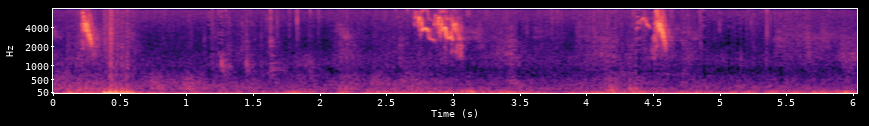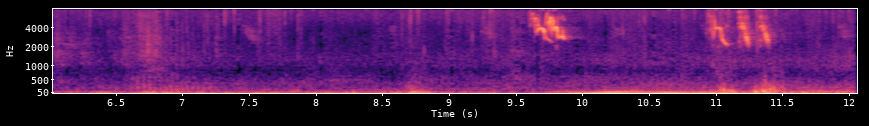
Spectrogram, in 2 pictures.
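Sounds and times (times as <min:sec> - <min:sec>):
small birds high calls: 0:00.0 - 0:00.5, 0:01.9 - 0:03.4, 0:04.3 - 0:05.0, 0:08.5 - 0:12.0.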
